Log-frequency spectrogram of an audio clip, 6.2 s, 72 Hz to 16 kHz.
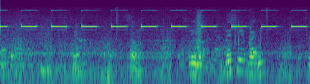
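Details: LP10 home ventilator being set up in assist-control mode, running on internal battery: regular high-pitched electronic beeps, about 100 a minute, with faint room noise; ventilator alarm beeping.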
